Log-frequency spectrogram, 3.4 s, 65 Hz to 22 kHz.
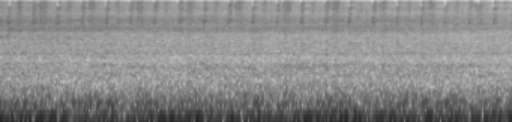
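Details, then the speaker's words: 1931 Ford Model A roadster pickup street rod, 350 V8 with tri-power on an Edelbrock-type intake, aluminum radiator and electric fan, heard at the open engine bay. Deep, even V8 burble with no misses or knocks, a smooth runner. Normal idle. "Smooth runner. Nice tidy engine bay."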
